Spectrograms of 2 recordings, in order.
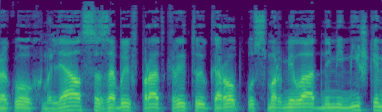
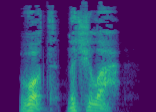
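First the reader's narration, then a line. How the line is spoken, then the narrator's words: Whisper. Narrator (Russian): зашептал Барри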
